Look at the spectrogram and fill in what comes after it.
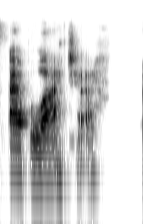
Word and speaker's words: Appalachia: A lot of people mispronounce it. That's how it's taught in school, but that is actually the incorrect pronunciation. – Okay. – Is Appalachia. You always put the short A.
